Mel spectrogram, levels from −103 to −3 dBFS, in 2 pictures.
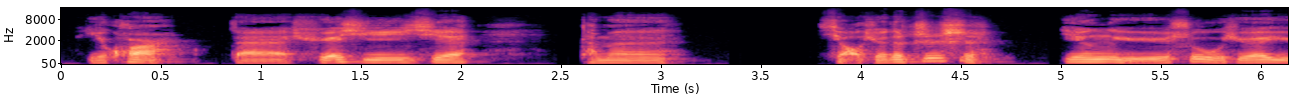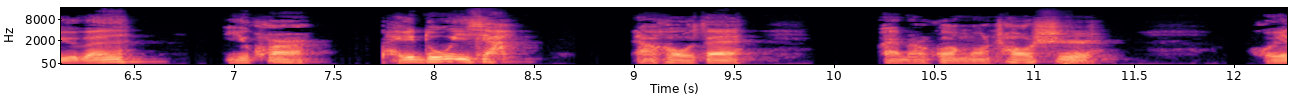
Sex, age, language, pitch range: male, 50-69, Chinese, 90-115 Hz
